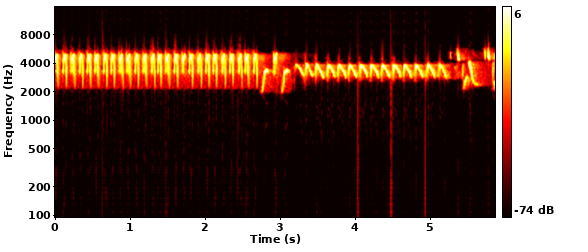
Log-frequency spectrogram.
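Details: Domestic canary in vigorous rolling song, used as master song to prompt other songbirds to sing: a fast, even trill of high buzzy notes, then a swooping phrase, a quick wavering trill and sharp chips, with no background noise.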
